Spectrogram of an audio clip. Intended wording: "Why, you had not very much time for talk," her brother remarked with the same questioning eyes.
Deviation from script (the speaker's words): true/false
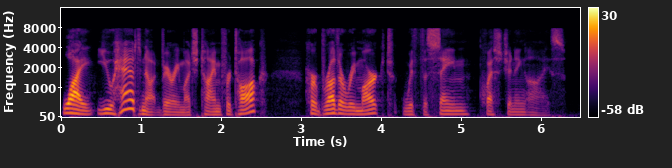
false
